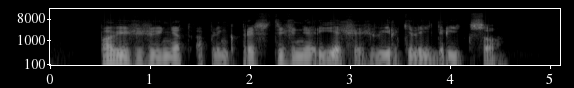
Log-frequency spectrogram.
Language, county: Lithuanian, Panevėžys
